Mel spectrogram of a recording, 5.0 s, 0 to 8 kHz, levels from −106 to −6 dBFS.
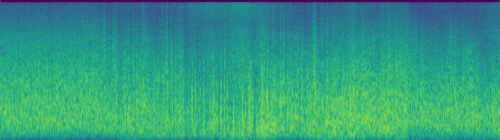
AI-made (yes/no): yes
